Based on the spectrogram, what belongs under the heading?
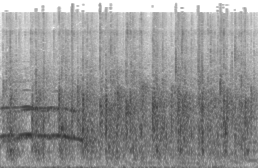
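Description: A Lancaster University audience at a Northern Power Women event applauds the speakers steadily, dense overlapping clapping filling the whole stretch at an even, fairly loud level, with a brief high whistle near the start.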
